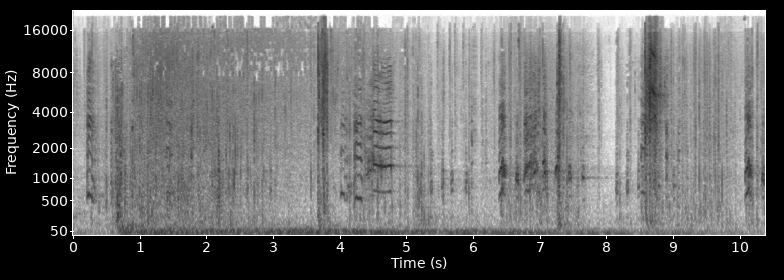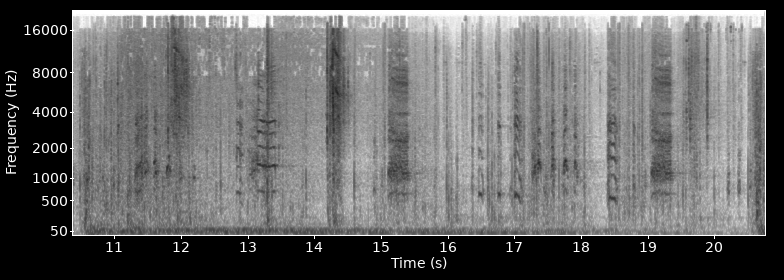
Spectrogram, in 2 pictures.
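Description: A druid in chicken form in the game Dark and Darker, with repeated clucks and squawks over a loud, busy backdrop of combat noise and thumps, continuing throughout.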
